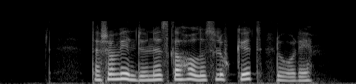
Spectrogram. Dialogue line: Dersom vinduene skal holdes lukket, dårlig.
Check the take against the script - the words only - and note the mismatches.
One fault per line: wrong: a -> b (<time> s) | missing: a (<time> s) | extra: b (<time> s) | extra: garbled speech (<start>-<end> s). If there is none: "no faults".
no faults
